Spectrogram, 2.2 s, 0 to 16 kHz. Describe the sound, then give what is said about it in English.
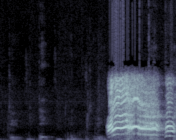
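A rescued dog, Mira, also called Mrs. Derps, about 25 to 30 pounds, lets out a loud, high-pitched, wavering whine lasting about a second, after a few soft, low murmurs. “There he is! Hello, little doggy.”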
